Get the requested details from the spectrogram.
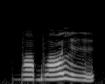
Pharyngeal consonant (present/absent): absent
